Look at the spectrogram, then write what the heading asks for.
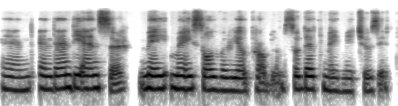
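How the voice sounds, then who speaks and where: A woman's voice: lowish voice, little pitch movement, a little slow, gravelly, dark tone. A middle-aged woman from Romania, a mathematics professor, answering questions in a thoughtful, hesitant way with many restarts. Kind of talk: panel talk answering questions.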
